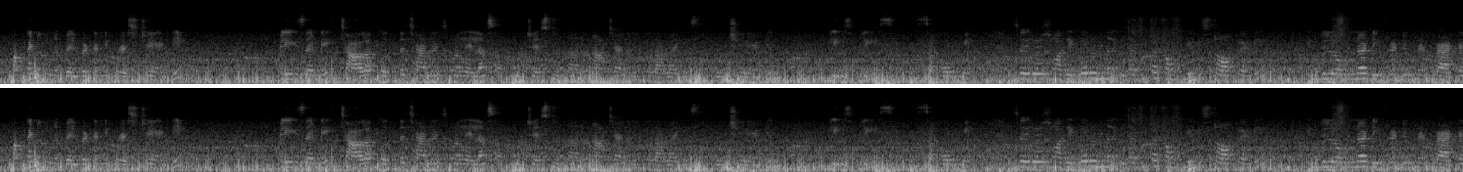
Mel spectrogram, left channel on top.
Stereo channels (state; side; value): identical; both; correlation 1.00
